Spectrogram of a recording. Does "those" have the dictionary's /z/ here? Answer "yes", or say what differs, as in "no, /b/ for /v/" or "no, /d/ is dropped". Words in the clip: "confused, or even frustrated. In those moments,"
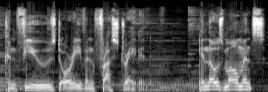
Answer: yes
